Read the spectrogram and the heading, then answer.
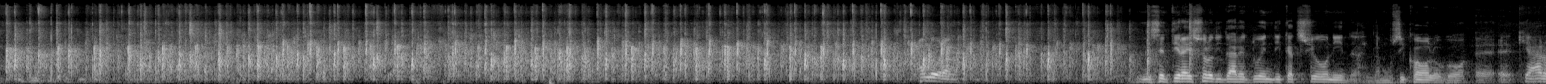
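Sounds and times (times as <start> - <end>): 
audience applause after a performance: 0.0 - 12.2
speech: 11.6 - 15.4.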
